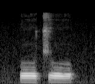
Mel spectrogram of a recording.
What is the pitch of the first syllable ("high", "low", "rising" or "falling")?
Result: low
